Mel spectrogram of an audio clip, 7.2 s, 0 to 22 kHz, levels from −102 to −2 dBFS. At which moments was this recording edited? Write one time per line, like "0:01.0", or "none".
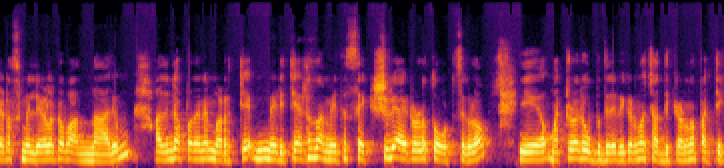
none

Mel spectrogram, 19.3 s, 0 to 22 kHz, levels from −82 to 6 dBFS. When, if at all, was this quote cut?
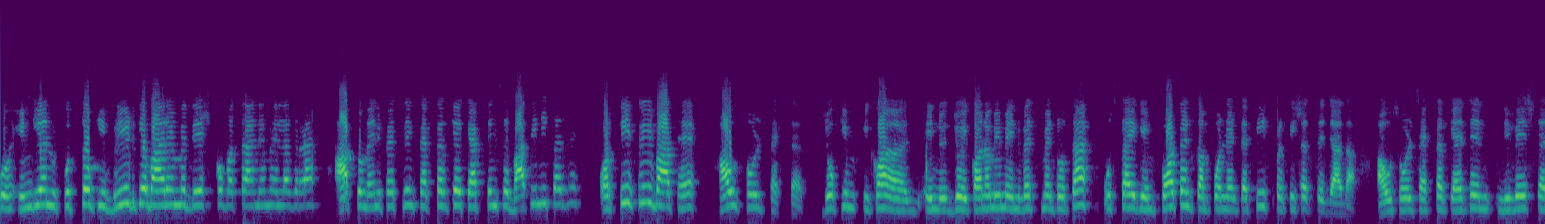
none

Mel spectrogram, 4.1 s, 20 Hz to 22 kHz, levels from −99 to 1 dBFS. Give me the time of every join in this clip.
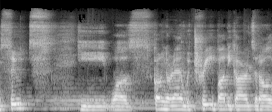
0:01.1

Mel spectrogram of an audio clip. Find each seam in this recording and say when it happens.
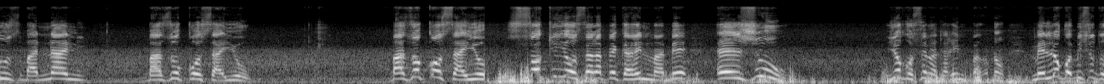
0:04.8

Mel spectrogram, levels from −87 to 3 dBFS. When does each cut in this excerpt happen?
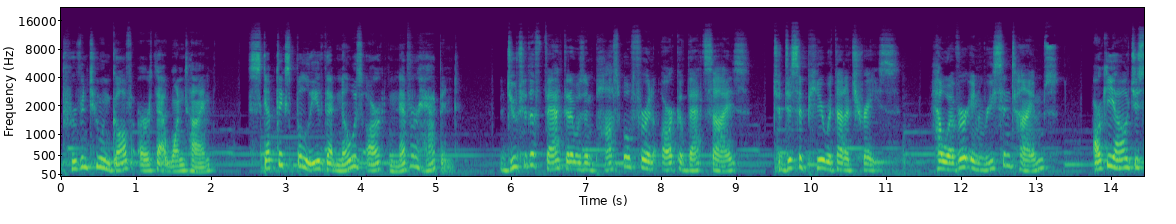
none

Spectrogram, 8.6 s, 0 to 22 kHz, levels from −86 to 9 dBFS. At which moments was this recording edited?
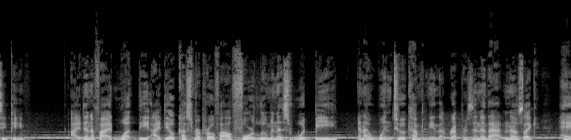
0:00.9

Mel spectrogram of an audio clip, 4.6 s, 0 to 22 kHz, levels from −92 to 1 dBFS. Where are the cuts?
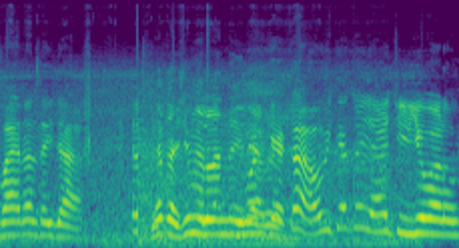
0:01.3

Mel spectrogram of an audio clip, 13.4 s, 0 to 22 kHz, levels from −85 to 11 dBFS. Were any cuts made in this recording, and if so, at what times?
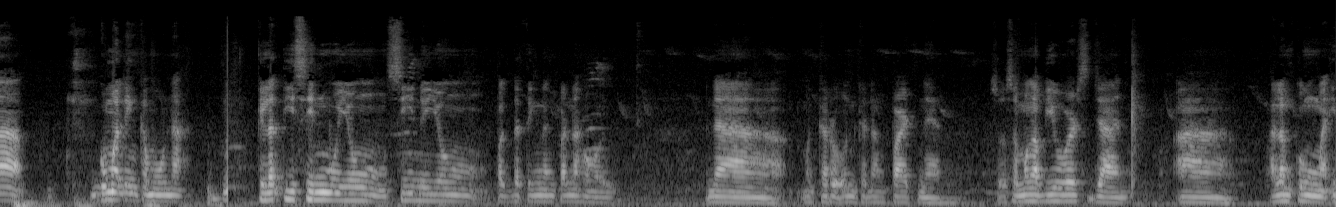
0:02.1

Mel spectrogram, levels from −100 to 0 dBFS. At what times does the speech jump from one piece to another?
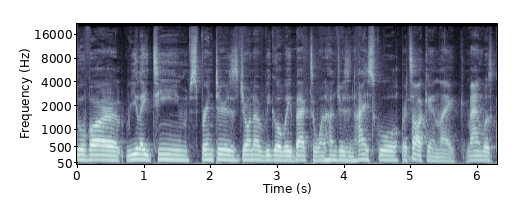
0:04.8

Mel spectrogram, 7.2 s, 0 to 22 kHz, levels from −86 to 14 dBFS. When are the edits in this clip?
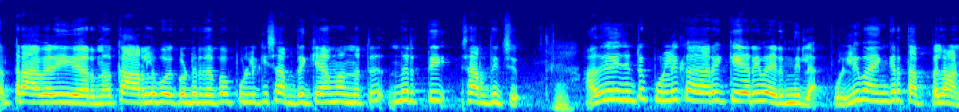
none

